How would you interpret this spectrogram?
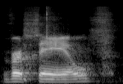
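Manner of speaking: slow "Versailles" as ver-SALES; local pronunciation. Shown as a demonstration. Missourian repeating it for puzzled friend, slow ver-SALES for "Versailles". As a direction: draw out "Versailles" to rhyme with sales. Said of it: "we also pronounce it Versailles".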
